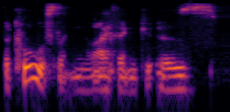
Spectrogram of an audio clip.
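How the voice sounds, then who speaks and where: A middle-aged man, talking in a relaxed and rambling way as a podcast guest. His voice has a husky edge, and the recording is close and dry, with no room sound. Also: on the low side, slow, dry recording, poor audio. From New Zealand. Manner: outgoing, talkative, rambling. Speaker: podcast guest, ministry worker. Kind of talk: casual interview chat.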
